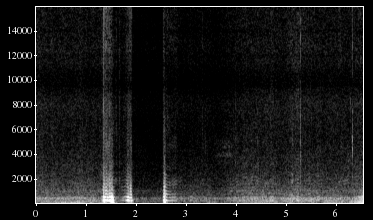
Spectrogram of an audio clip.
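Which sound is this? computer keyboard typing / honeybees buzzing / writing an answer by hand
honeybees buzzing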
